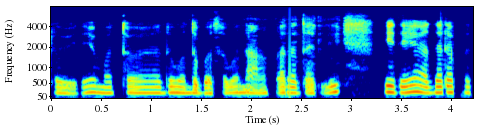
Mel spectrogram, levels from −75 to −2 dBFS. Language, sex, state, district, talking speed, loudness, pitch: Kannada, female, Karnataka, Belgaum, 100 wpm, -24 LUFS, 180 Hz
